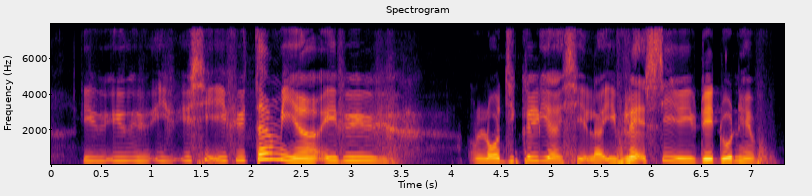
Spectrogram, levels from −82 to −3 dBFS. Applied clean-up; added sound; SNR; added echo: none; none; none; none.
